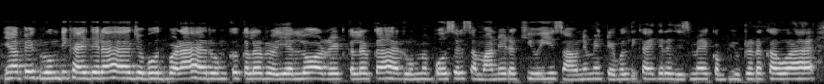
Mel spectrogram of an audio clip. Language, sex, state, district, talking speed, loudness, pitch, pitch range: Hindi, female, Punjab, Kapurthala, 290 wpm, -14 LUFS, 260 Hz, 250-270 Hz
